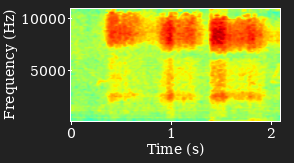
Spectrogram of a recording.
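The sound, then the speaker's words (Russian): A dense swarm of bees hums steadily around the hives at an apiary, a continuous buzz that swells louder and deeper about halfway through, with no voices present. “С пчелами, видимо, познакомиться хотел.”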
